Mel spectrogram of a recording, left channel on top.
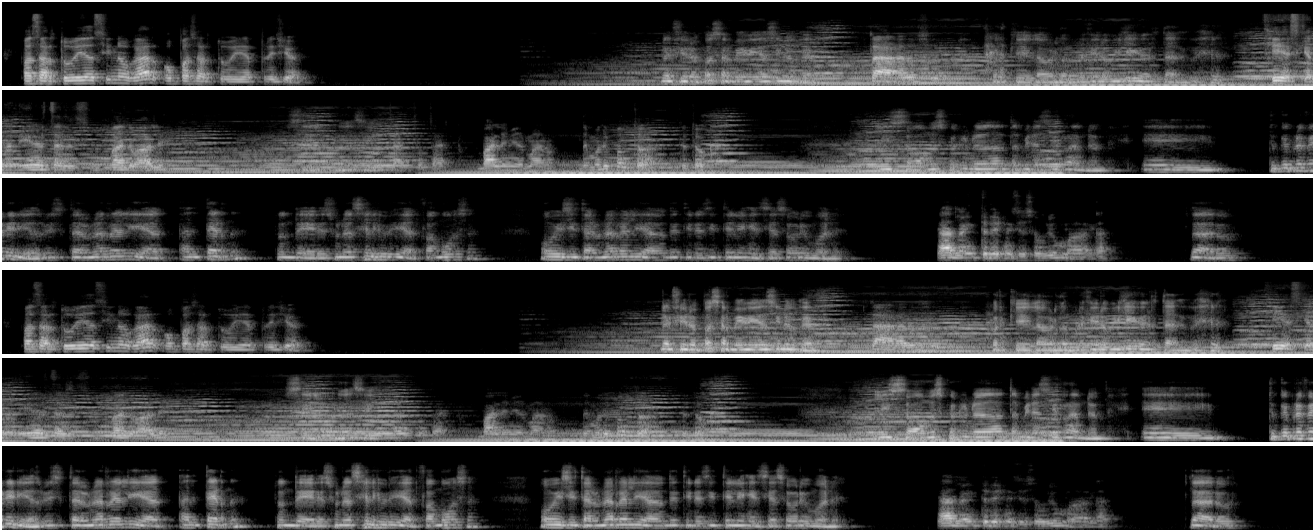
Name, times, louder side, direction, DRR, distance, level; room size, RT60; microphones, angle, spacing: voice 1, 0.2-3.0 8.7-10.0 12.6-14.8 17.0-17.1 17.4-17.5 17.9-18.6 18.9-20.3 35.6-37.3, left 2 dB, 55° left, 0.5 m, -22 dB
sound 1, 5.4-23.7, right 1 dB, 60° right, 0.8 m, -24 dB
voice 2, 6.6-8.3 9.9-12.2 16.0-17.0 21.8-24.2 24.5-25.3 25.8-28.7 29.0-31.0 31.6-34.7 38.1-38.6, right 4 dB, 80° right, 0.4 m, -22 dB
2.7 x 2.6 x 2.7 m
head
